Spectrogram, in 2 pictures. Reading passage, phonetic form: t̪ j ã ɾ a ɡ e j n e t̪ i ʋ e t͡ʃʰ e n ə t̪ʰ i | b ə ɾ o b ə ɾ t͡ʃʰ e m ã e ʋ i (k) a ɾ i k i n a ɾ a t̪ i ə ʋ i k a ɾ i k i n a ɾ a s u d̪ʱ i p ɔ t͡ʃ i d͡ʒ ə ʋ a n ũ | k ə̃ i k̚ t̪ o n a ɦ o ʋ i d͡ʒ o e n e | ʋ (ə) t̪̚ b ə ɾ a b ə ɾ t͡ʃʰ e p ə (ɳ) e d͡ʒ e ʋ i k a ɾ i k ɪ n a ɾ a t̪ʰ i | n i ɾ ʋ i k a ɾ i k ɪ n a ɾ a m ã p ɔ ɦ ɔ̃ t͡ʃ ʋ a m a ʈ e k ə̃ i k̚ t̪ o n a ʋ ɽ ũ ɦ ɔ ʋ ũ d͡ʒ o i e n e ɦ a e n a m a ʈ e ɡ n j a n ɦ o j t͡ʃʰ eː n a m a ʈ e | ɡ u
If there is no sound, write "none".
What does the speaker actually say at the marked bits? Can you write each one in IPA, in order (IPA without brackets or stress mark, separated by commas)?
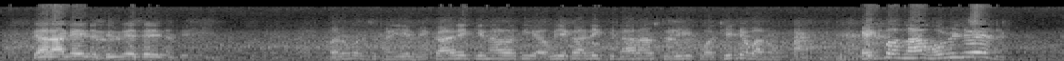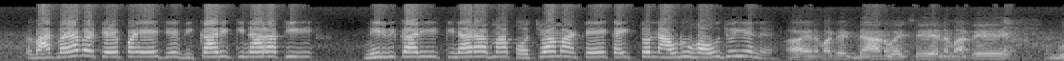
k, a, ɳ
